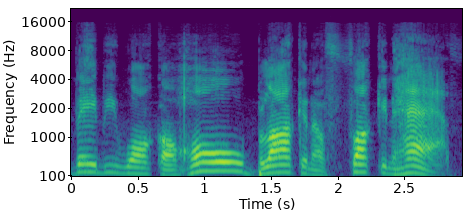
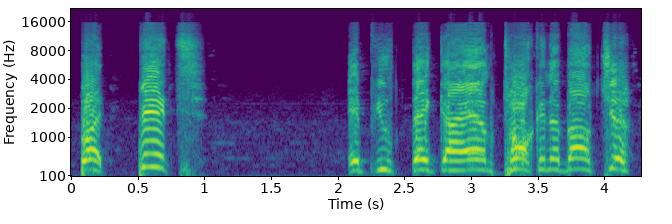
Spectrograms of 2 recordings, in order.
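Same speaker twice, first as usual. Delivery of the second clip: pointed callout; 8 semitones higher, 7 dB louder than usual. Real, not acted. Calling out careless mothers.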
